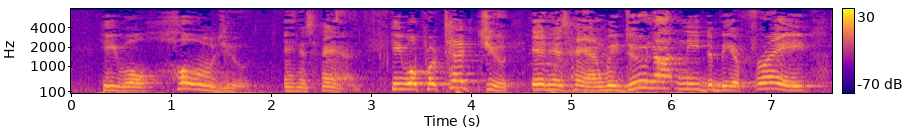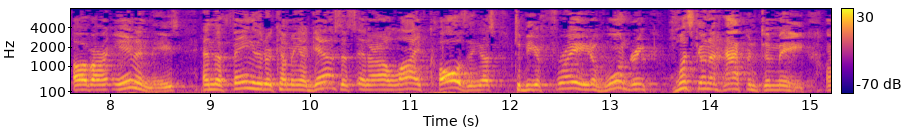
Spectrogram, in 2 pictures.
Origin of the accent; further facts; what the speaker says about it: Grenada, Mississippi, United States; moved away; I remember growing up in Grenada, Mississippi.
